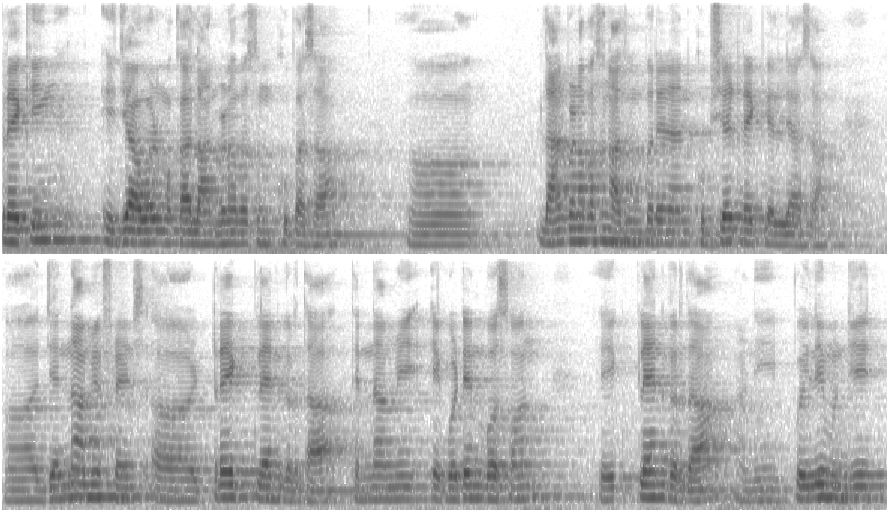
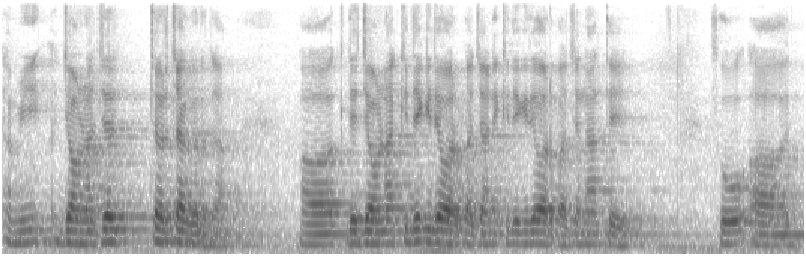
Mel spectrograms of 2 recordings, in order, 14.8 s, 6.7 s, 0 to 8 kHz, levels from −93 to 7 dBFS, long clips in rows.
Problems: none marked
